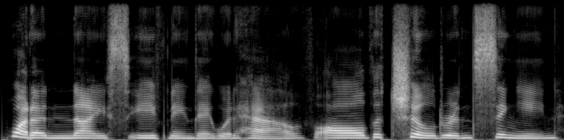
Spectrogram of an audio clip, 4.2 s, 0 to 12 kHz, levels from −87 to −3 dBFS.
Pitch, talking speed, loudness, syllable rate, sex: 200 Hz, 155 wpm, -19 LUFS, 3.7 syllables/s, female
